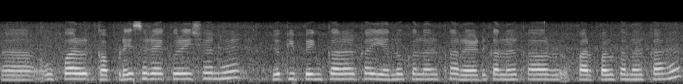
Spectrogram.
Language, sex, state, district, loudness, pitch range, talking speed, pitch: Hindi, female, Jharkhand, Jamtara, -15 LUFS, 230-255 Hz, 185 wpm, 240 Hz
